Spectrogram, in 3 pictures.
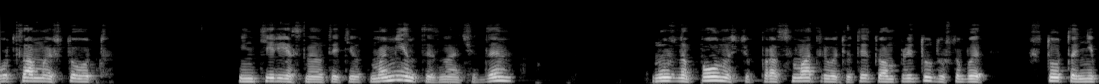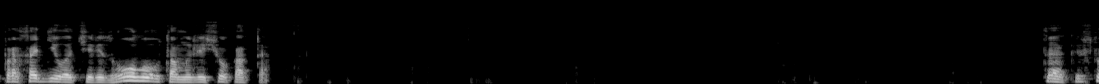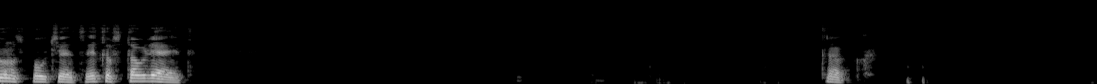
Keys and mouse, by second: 2.9-4.0 shift+drag, 4.6 middle click, 5.9 middle click, 7.1 r, 8.5-12.2 middle drag, 12.7-14.0 middle drag, 14.2 r, 15.9 g, 16.9 click, 18.7 a, 19.3 i, 21.9-28.0 drag, 29.5 click, 31.1 g.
